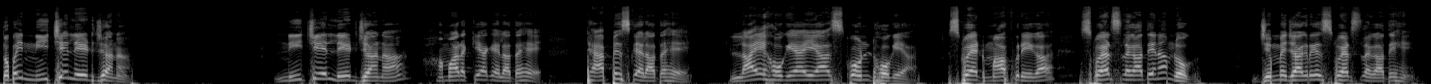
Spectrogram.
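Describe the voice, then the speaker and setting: A man's voice: sits high, moderate pace, sharp tone, clear, resonant tone, dry recording. An Indian man teaching English vocabulary in a live online class, greeting viewers by name and repeating each word as a question for the class.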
